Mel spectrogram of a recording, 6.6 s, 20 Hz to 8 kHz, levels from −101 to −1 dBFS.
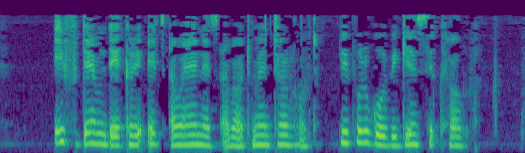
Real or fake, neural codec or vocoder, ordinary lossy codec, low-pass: real; none; MP3, 24 kbps; 7.2 kHz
